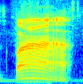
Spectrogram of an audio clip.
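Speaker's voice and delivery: BATH with a long, drawn-out ah; slow long-ah Bath; extended ah. Shown as a demonstration. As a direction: stretch the vowel in Bath to aah. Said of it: "like, an extended ah".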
